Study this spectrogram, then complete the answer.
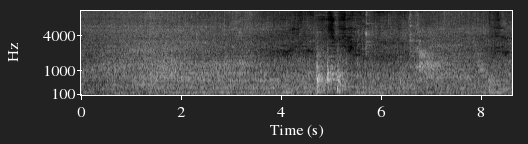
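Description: Gentle bubbling and sizzling from a pot of chicken curry after hot water is added, with a spoon scraping and clinking against the metal a few times midway.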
